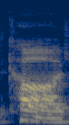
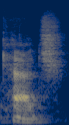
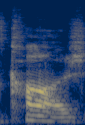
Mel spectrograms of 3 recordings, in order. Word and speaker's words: KAJ: It's kaj, not caj. Yeah. And then you pronounce it.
